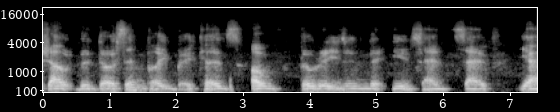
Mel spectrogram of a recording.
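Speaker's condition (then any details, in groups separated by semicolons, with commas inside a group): Cerebral palsy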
